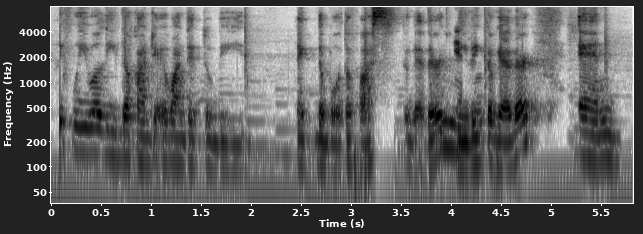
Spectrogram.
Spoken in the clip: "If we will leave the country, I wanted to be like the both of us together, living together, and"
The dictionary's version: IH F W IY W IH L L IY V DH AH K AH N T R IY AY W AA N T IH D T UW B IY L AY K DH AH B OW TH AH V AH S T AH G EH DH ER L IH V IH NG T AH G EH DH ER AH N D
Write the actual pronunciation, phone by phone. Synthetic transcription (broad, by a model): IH F W IY W IH L L IY V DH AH K AH N T R IY AY W AA N T IH D T UW B IY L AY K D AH B OW T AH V AH S T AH G EH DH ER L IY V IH NG T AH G EH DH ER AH N D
